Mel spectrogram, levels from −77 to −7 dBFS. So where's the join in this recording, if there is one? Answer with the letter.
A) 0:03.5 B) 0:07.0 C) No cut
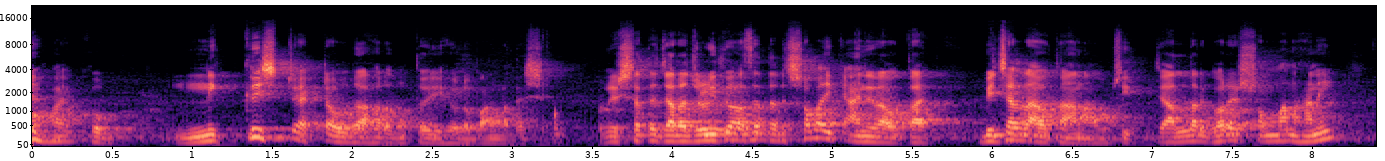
A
